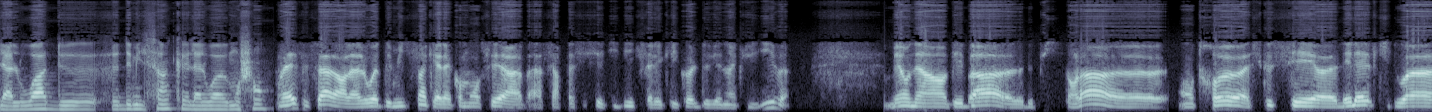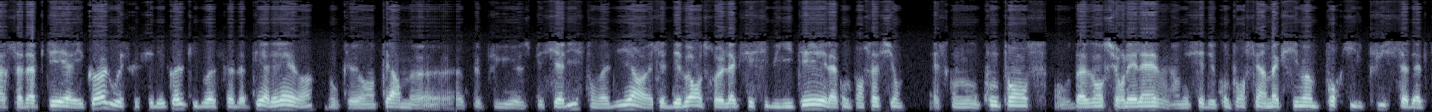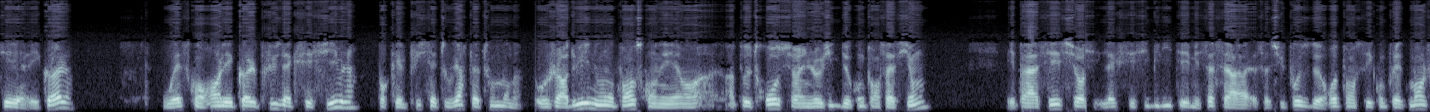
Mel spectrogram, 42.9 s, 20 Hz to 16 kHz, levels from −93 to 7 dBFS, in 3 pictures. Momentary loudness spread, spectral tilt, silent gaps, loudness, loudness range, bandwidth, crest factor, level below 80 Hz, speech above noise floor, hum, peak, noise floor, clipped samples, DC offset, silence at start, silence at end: 13 LU; -5.5 dB/octave; none; -16 LUFS; 6 LU; 16 kHz; 16 dB; -68 dBFS; 42 dB; none; 0 dBFS; -59 dBFS; under 0.1%; under 0.1%; 0 s; 0 s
